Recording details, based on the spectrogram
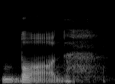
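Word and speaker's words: ض: And this one is dad. Dad. Very thick d. I know a thing about thick d's. Sorry. Anyway, sad. Dad.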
